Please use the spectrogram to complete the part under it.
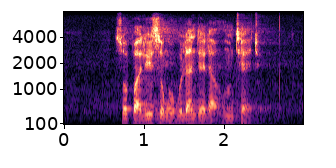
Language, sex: Zulu, male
